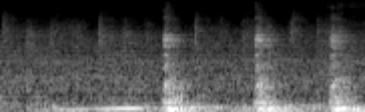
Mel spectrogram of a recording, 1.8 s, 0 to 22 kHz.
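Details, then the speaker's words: Anycubic Photon M3 Max resin printer after screen replacement, Z axis homing: low hum with hard, uneven knocks about every half second, Z axis straining or binding; cause not confirmed. "yep that definitely shouldn't be doing that I know why it's doing that I think"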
